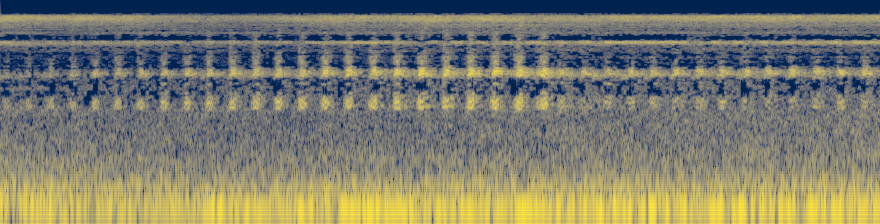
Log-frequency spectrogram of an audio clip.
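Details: Frog croaking in a rice paddy at night: a fast, steady train of rattling pulses, roughly three per second, running throughout over a constant high-pitched whine and a low background hum.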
